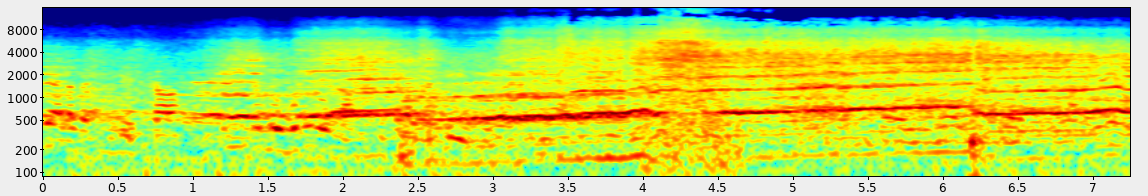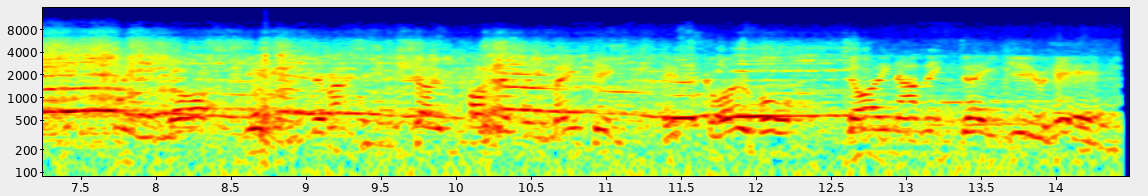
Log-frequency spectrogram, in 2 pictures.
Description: Screaming Pagani Huayra R EVO sound effects free download
Screaming Pagani Huayra R EVO Roadster!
